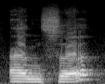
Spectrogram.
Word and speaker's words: answer: There are also a few random words. We must learn them with a silent W. For example, answer, sewed, two, number two. So here W is silent in these words also.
